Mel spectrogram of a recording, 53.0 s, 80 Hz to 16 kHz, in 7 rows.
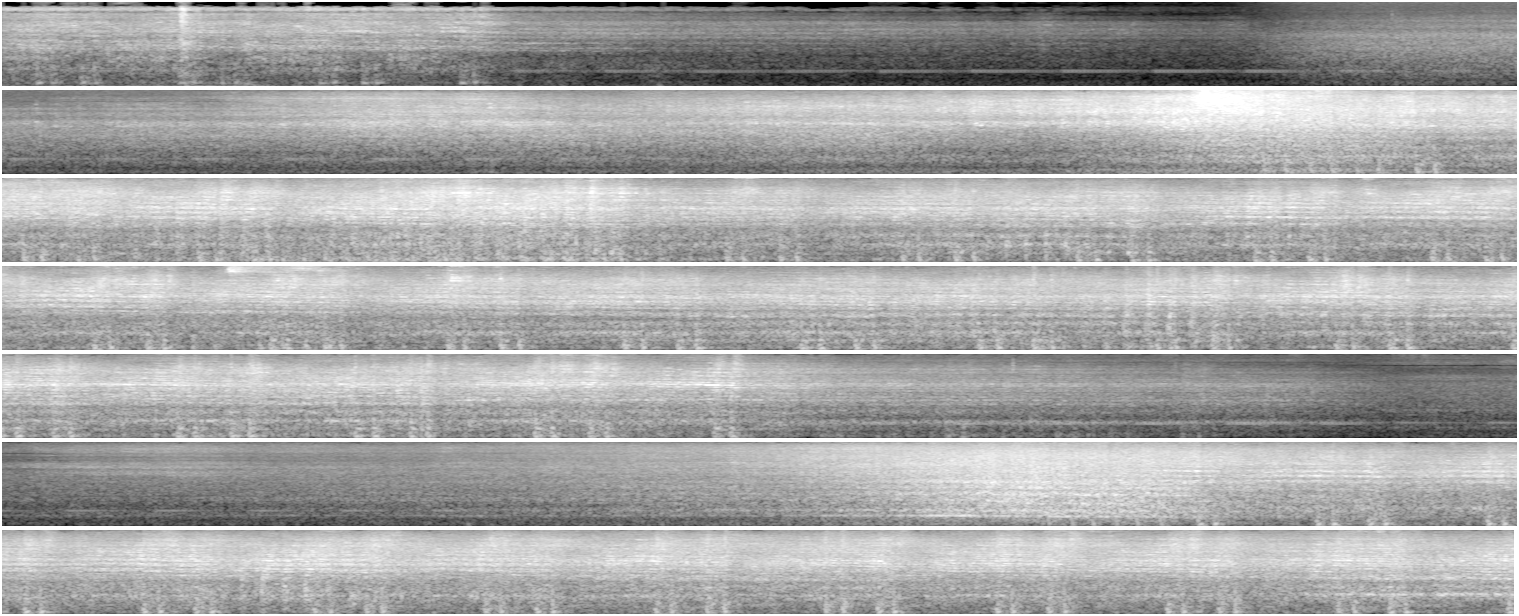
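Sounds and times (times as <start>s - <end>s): electric train passing at high speed: 0.0s - 53.0s
train wheels clattering over rail joints: 43.8s - 53.0s.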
